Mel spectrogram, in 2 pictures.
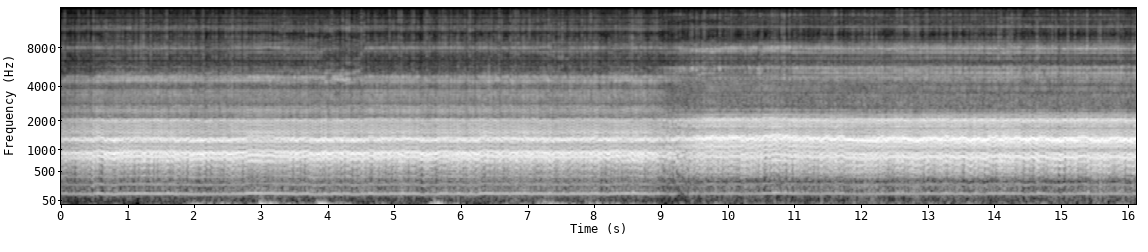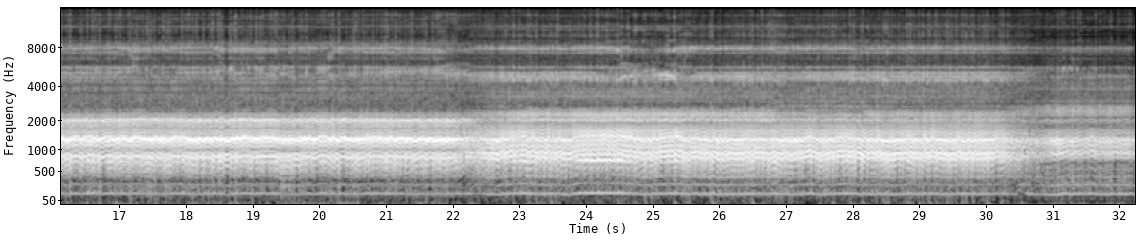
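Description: Hobao Mach two-stroke nitro engine idling steadily with the truggy on a stand, on its first break-in tank and set rich as the manual calls for. It gets a little louder about nine seconds in, with a slight shift in its note a little past the middle.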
